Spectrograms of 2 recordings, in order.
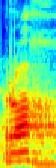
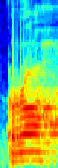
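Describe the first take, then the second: First: The final h is rough and scraped. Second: The final h is a clean, soft breath. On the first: The speaker calls it wrong. "bukan roh" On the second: The speaker calls it right. "ha itu hamas dan tidak kotor sedikit pun"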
